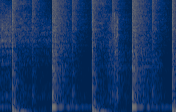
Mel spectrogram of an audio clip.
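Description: A basic drum machine beat loops steadily: deep kicks alternating with sharp snare-like hits with a tonal ring, repeating at an even, moderate tempo with no voices.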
